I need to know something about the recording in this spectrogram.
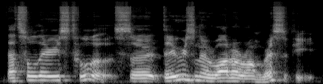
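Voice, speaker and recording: A young Australian man, a chef, hosting a casual livestream Q&A while seated, reading out viewer questions and answering in a relaxed, chatty way. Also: a little high, normal speed. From Western Australia. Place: seated indoors.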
